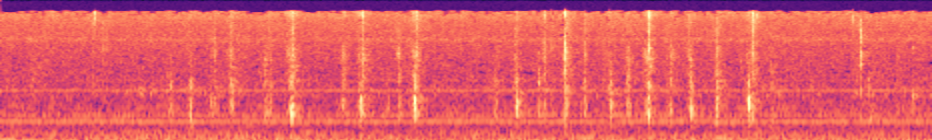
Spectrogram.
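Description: Computer keyboard keys clicking in an irregular run as a phone number is typed digit by digit into a form field.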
